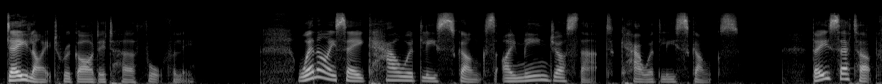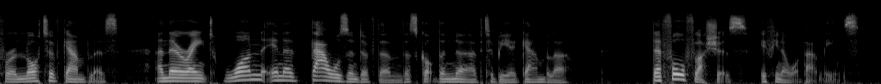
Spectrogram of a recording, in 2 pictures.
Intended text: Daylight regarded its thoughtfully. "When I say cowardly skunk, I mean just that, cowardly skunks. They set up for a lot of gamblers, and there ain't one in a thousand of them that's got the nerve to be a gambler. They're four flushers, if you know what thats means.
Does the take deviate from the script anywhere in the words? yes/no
yes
